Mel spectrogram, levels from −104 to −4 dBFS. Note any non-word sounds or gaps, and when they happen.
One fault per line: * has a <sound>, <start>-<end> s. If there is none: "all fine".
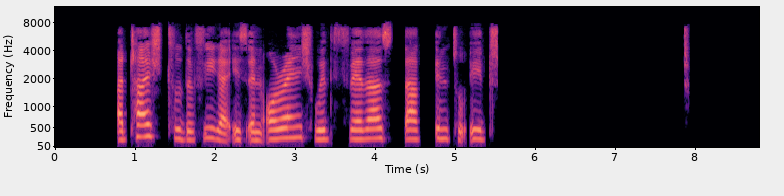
all fine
